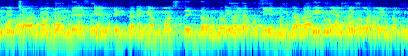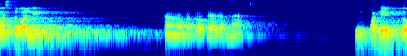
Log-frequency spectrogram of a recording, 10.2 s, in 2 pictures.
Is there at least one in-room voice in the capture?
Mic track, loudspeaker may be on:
Yes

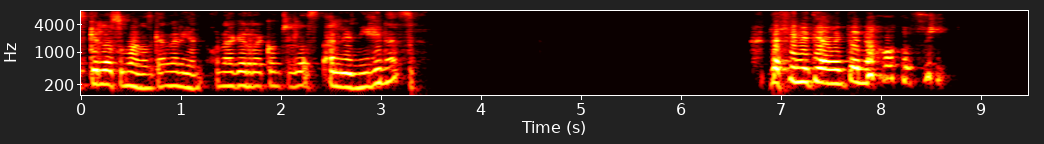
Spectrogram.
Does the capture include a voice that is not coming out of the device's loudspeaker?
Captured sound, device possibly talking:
No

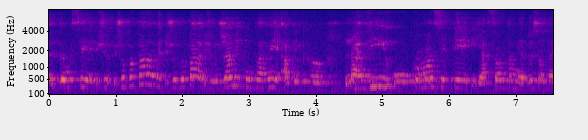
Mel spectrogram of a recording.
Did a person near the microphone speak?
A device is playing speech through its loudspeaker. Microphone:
No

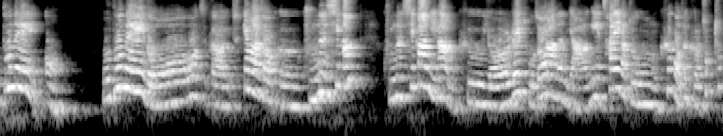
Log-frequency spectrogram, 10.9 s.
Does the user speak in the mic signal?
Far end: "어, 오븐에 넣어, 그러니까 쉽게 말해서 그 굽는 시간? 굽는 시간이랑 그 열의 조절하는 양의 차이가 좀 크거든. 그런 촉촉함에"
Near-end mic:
No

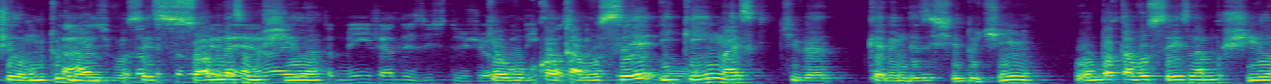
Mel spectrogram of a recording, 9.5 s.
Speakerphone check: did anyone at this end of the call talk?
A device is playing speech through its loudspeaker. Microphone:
Yes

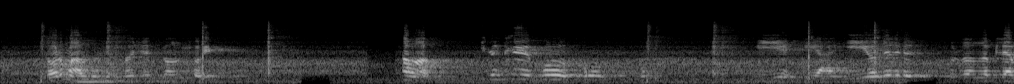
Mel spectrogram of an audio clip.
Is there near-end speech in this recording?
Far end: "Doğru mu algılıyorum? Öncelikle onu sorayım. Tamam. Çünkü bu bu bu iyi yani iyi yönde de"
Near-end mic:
Yes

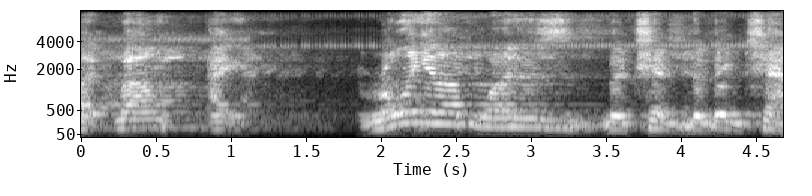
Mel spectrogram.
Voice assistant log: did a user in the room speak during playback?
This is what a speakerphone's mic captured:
No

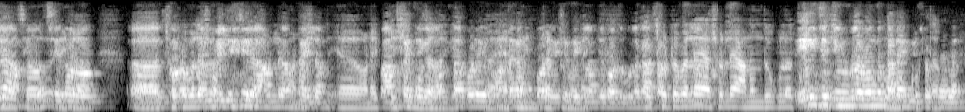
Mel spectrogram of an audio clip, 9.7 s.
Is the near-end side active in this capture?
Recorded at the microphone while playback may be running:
Yes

